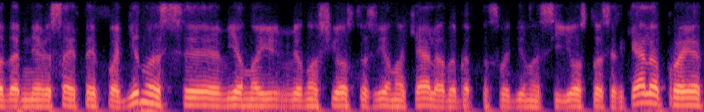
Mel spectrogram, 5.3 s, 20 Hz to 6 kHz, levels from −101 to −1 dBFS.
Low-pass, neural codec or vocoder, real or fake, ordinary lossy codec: 5.4 kHz; none; real; Opus, 16 kbps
